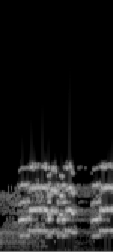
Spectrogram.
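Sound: chicken clucking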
